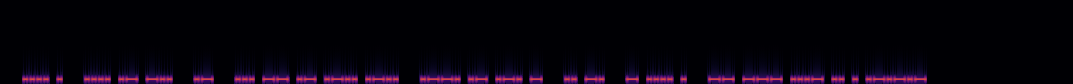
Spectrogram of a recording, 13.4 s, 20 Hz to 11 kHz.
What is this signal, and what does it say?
Morse code, heard as a keyed tone, about 28 wpm, 700 Hz. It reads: HE HAD A SMALL PART IN THE MOVIE.
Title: Sentences from Top 1000 Words - Review Part 5 - 28wpm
